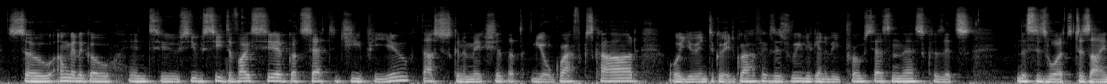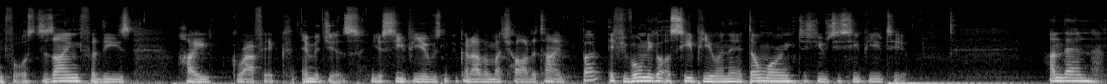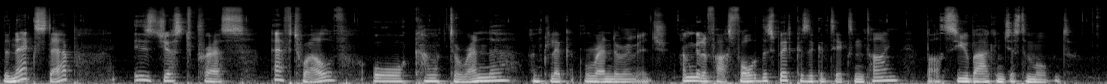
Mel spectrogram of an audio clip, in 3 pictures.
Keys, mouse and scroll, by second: 2.2-5.4 drag, 26.5-29.6 drag.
